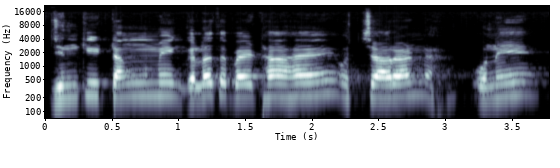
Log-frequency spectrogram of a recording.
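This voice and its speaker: Man, monk-teacher, slightly raised pitch, unhurried patient drilling of recitation, muffled low-fi sound. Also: little pitch movement, smooth. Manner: patient, drills pronunciation syllable by syllable. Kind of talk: slow recitation lesson with chanted verses.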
